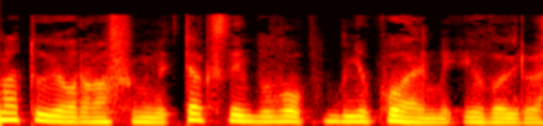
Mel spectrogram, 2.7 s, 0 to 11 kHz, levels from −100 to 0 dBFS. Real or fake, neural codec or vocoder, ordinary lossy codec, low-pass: fake; codec, 16 kHz, 1 kbps, FreqCodec, larger model; MP3, 32 kbps; 7.2 kHz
